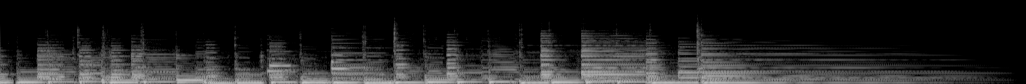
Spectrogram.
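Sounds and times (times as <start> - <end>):
up tempo swing jazz backing track without drums: 0.0 - 8.0.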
